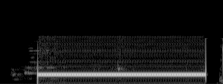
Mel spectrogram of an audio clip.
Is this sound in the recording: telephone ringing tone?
yes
